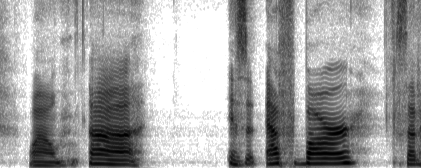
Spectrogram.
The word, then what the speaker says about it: FBAR: my fees right right wow uh is it fbar is that how I pronounce it F Bar yes that's an acronym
